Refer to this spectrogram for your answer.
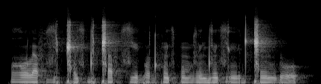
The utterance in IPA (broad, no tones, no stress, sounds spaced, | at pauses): ɣ ɔ l a f zʲ ɔ ɡ͡ǁ ɔ sʲ d ʊ ǁ a f sʲ e ɠ ɔ d k õ sʲ p ɔ̃ m z ẽ dʲ ɔ̃ sʲ ɔ ŋ e d ǁ ẽ m ɗ o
